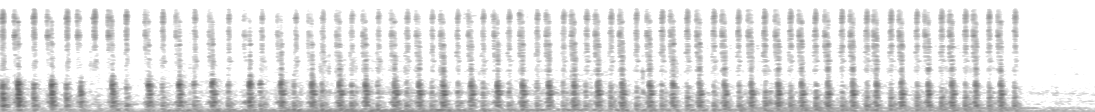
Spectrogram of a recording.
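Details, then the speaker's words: Volvo VNL with Cummins ISX that won't start despite battery voltage: rapid dry starter solenoid clicks, about six a second, with no cranking; owner suspects the starter needs replacing. Starter solenoid clicking, no crank. "I can hear that starter solenoid down there bumping by my foot sound"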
